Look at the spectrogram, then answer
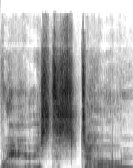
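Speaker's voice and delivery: very slow, rough, high rasping voice. Voicing an enemy who whirls toward a charging attacker: rasping voice. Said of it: "you hear him rasp".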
